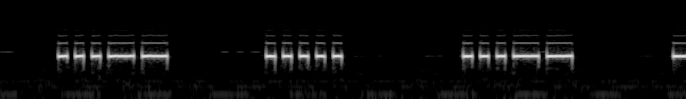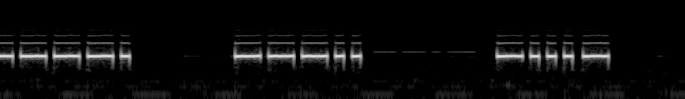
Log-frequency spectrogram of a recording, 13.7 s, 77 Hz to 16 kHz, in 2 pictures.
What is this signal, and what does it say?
Morse code, heard as a keyed tone, about 14 wpm, spaced as for 6 wpm, 780 Hz. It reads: 35398<BT>
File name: Onlinelehrgang / morsen / DJ4UF Morsen13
